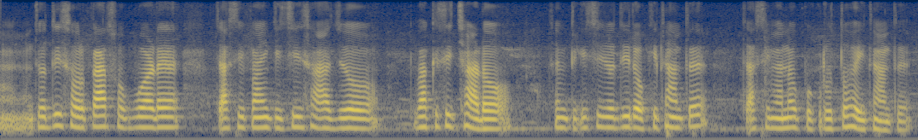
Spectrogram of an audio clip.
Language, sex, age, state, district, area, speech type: Odia, female, 45-60, Odisha, Mayurbhanj, rural, spontaneous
